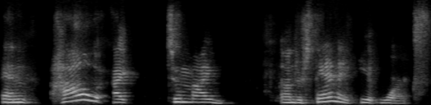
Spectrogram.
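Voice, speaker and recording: The intonation is lively. The speaker has a non-native accent. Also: woman. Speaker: philosophy scholar. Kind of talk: academic Q&A answer. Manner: halting.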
